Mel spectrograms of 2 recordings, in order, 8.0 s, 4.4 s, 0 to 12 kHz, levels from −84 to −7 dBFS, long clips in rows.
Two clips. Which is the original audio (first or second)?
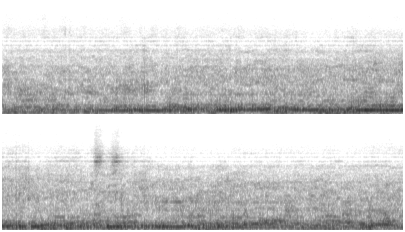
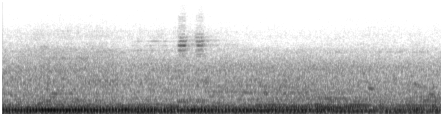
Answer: second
